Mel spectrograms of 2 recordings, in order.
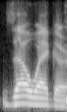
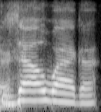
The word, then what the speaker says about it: Zellweger: That Renee, how do you say her last name? – Zellweger. – Zellweger.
